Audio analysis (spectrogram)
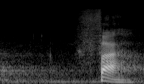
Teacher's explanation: Diucapkan dengan menyentuhkan ujung dua gigi seri kita bagian atas dengan bibir bawah bagian dalam. Fa. Seperti kita mengucapkan huruf F di dalam huruf Latin. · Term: huruf Fa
